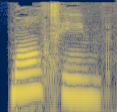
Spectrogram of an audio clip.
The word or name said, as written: malting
